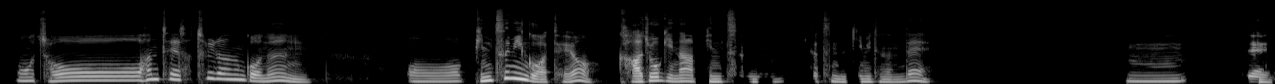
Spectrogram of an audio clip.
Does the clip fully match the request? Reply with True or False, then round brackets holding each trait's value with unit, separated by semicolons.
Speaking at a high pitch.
False (150 Hz)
